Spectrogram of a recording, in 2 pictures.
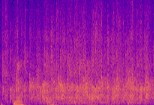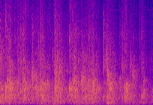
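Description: Sustained audience applause, a dense steady wash of many hands clapping at even loudness for several seconds, with a brief voice heard at the very start.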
